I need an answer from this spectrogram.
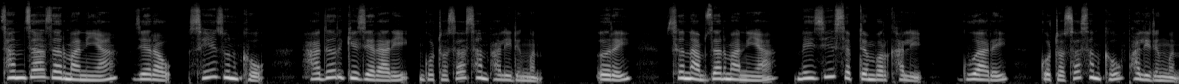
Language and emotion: Bodo, neutral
